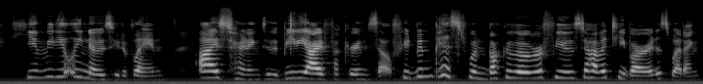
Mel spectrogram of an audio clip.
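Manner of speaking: plain reading voice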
